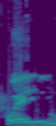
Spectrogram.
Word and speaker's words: HuiYing: gonna be falling around HuiYing. If I can say it right. HuiYing. HuiYing. Just stick with the word way, like weighing. Wayne. So HuiYing. Yeah. So the word weighing, but just say HuiYing.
